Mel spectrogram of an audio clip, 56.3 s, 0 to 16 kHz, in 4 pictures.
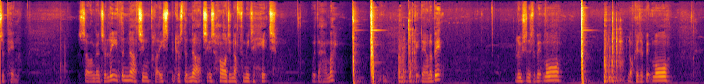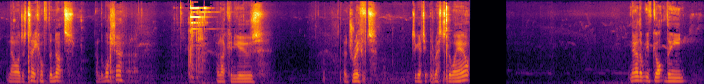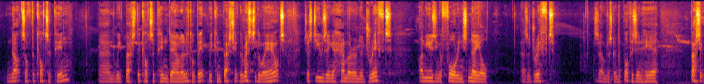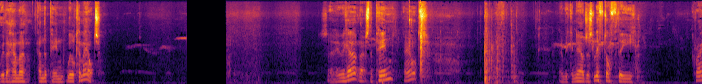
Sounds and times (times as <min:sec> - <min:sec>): Speech: 0:00.0 - 0:00.4, 0:01.6 - 0:05.6, 0:06.2 - 0:06.8, 0:08.2 - 0:08.9, 0:10.3 - 0:11.3, 0:12.5 - 0:13.4, 0:14.2 - 0:16.7, 0:18.4 - 0:19.5, 0:20.9 - 0:21.7, 0:22.3 - 0:23.5, 0:26.6 - 0:39.3, 0:39.9 - 0:41.4, 0:42.0 - 0:44.3, 0:48.7 - 0:50.9, 0:53.4 - 0:55.0.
